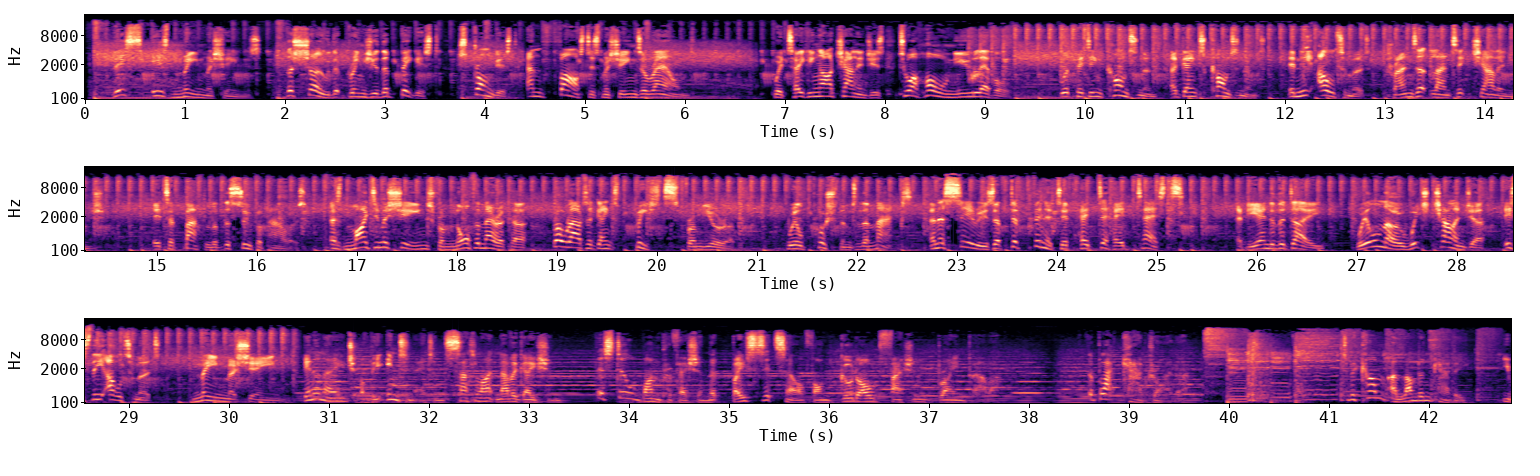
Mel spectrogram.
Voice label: Promo

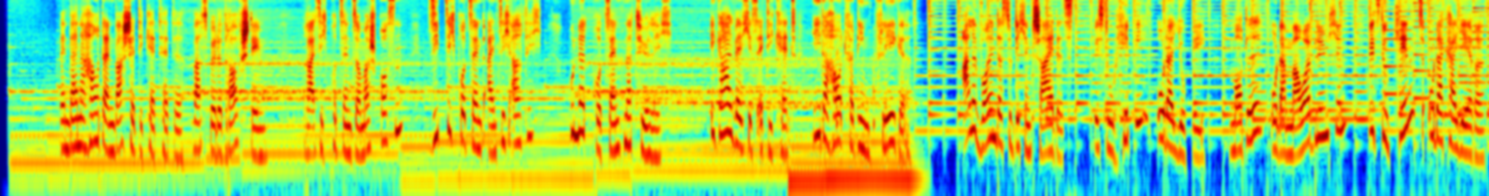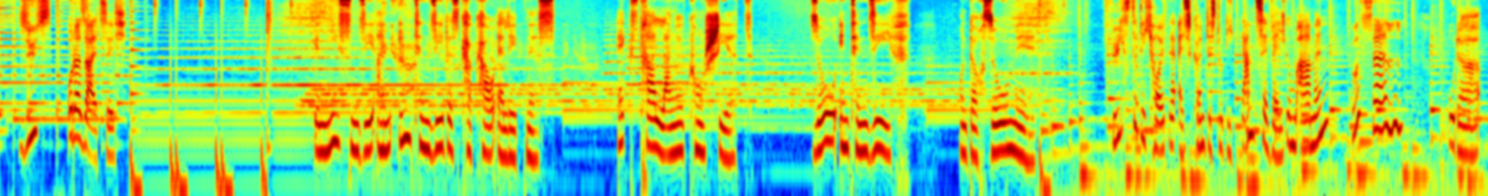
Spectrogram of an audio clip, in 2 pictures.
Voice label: German Austrian

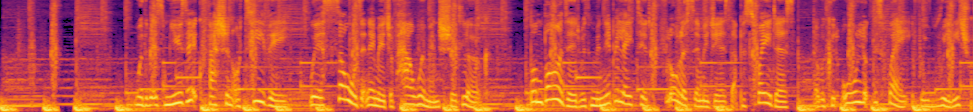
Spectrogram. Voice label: Narration

